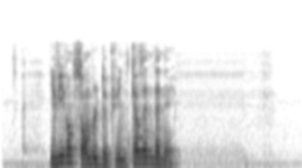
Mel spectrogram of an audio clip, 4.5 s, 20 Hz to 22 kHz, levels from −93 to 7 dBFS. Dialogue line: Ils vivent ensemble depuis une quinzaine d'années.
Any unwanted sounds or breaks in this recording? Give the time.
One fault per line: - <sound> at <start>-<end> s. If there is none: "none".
none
